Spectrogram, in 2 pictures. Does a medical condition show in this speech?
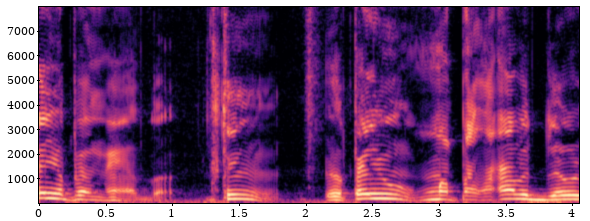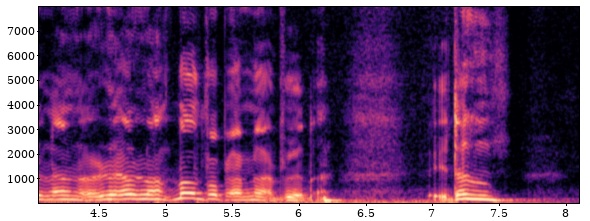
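Yes: cerebral palsy; speech not normal.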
